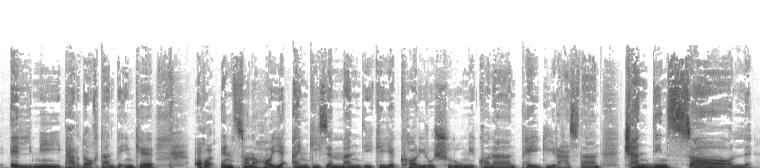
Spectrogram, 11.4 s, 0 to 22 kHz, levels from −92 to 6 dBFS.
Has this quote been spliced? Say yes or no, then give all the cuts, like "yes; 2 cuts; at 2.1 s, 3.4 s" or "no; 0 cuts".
no; 0 cuts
